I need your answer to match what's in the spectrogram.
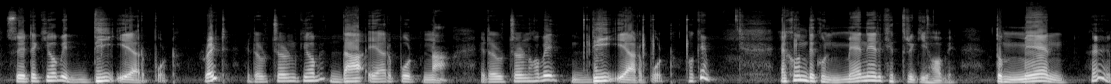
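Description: A man whose first language is Bengali gives a spoken English lesson. He moves through examples one at a time, keeps asking his students "right?", and talks at an average pitch with a clear, ordinary voice. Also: mellow. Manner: explains step by step, often asks "right?". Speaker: English teacher.

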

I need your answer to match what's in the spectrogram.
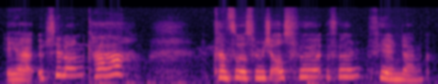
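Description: A woman's voice: high-pitched, lively intonation, measured pace, a little mellow, pitched above the performer's own voice. A woman voicing Ricky, a nervous young male rider in a horse game, reading his lines aloud with small slips.

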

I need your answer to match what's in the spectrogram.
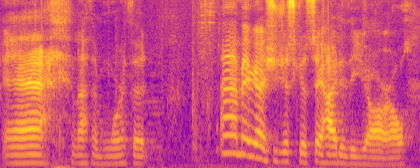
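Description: A woman hosting a let's play, cursing and yelling in exasperation at the game's characters. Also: low voice, big pitch swings, moderate pace. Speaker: gaming video host.

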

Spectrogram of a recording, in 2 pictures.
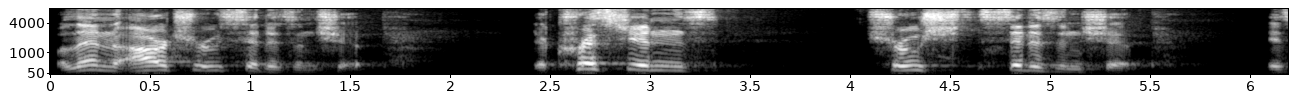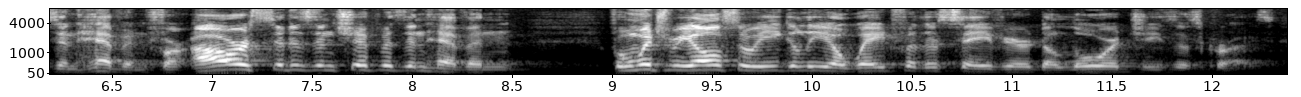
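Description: A man's voice: fairly high pitch, sing-song, normal speed. A man in his forties from Trinidad, preaching a sermon in church, reading scripture with swelling emphasis and dropping into plain conversational asides. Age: 40s.

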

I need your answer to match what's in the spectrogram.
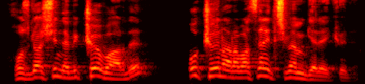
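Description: A man with a southeastern Turkish accent tells personal stories in broken, non-fluent Turkish, halting and repeating himself. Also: a little high, very animated, warm tone. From rural southeastern Turkey. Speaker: interview guest. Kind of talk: animated personal storytelling.

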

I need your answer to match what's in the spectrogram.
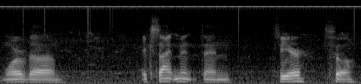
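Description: A man's voice: mid-range voice, fairly even intonation, measured pace, darkish tone, rough recording. Young guy, new cadet, kinda hesitant, faint noise behind. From United States. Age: young adult. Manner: hesitant, with fillers. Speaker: incoming cadet. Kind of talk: short interview.

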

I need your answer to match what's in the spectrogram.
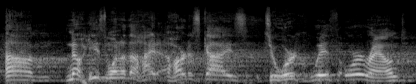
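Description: A man's voice: sits high, animated, moderate pace, creaky. A man performing a comedy roast on stage, firing off mocking punchlines and laughing at his own jokes. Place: large convention hall with live crowd. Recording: echoey hall, noisy crowd.

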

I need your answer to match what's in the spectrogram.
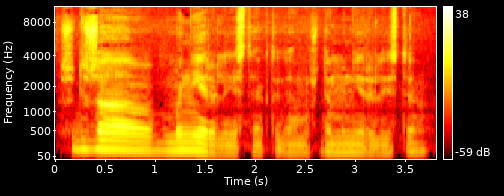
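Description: This is a young man's mid-range voice, recorded with no room sound on a handheld phone inside a parked car. Speaking with a Moldovan accent, the vlogger gives a casual car walkthrough, wandering through his thoughts hesitantly and filling gaps with filler words.

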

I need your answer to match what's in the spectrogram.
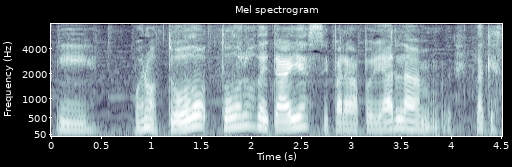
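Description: A woman, a native English speaker with American-accented Spanish, answering haltingly in an interview and searching for words. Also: medium pitch, dark tone, faint music behind. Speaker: interview guest, singer. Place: indoor radio and TV studio set.

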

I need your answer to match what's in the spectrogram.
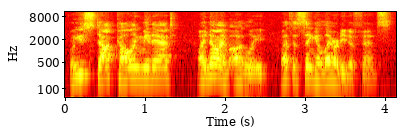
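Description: A young adult man acts in an amateur comedy skit filmed on a camera in a small bedroom at home. His high voice is fairly quick, with lively intonation and an exclamatory, exasperated delivery.

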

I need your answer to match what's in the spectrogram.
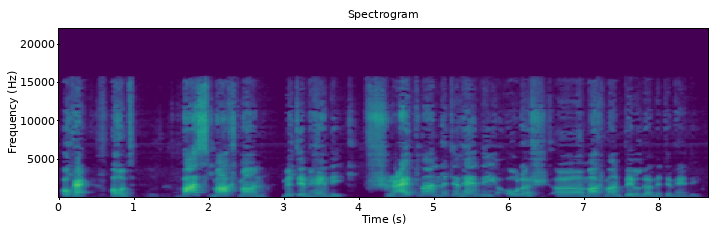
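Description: A man, a native English speaker, teaches German to a beginner class in a classroom. His voice is high, very bright and lively, rising and falling widely. He asks simple questions, repeats them and often answers them himself. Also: slow.

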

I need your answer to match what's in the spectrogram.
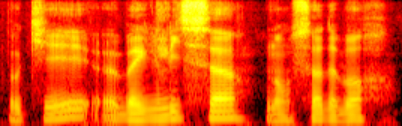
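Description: A man's voice: on the low side, slow pace, creaky, dark tone, clear, resonant tone, dry recording. A man co-hosting a card game video, chatting casually, teasing his partner and thinking aloud as he plays. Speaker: co-host playing a card game. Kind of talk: casual gameplay chat.

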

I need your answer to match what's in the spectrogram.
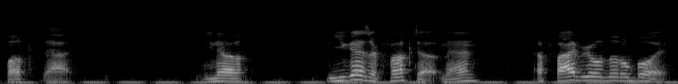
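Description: In a profane vlog with lo-fi sound, a young man rants and swears nonstop, repeating himself as he swings between loud outbursts and low mutters.

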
